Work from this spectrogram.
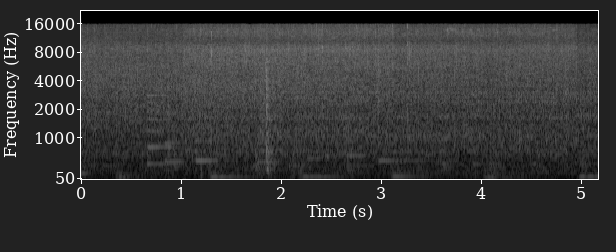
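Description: Meat sizzles and fries in a pan for kimchi stew with bacon, a dense, steady crackle close by with a faint scrape of stirring partway through.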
